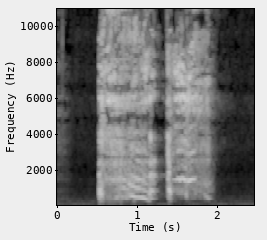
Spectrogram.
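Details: A cat with an upper respiratory illness gives two harsh, wet-sounding cough bursts, each with a raspy voiced edge.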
